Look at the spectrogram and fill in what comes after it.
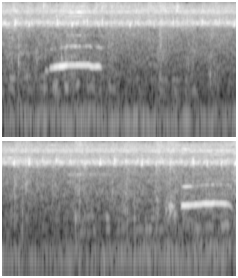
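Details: Baby monkey named Jinx crying, perhaps from hunger: two clear, whistled, slightly arched cries, the first near one second long and the second shorter, about five seconds apart, over a steady high hiss and low rumble.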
